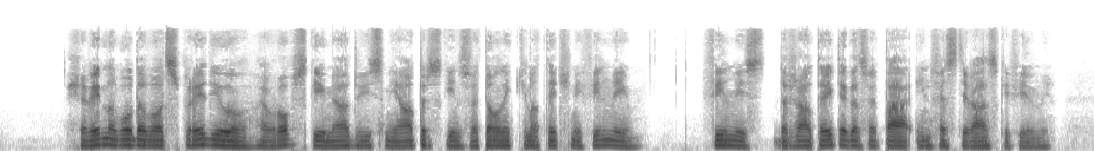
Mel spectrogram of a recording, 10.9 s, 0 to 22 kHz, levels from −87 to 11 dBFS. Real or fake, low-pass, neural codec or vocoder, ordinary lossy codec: fake; 10.8 kHz; codec, 24 kHz, 1 kbps, SNAC; AAC, 32 kbps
